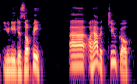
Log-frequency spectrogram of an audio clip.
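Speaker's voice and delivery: usual speaking voice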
